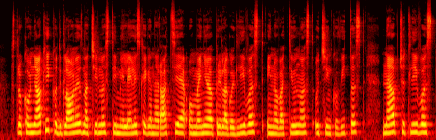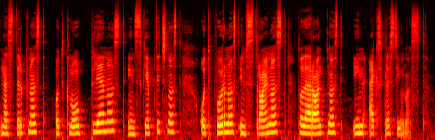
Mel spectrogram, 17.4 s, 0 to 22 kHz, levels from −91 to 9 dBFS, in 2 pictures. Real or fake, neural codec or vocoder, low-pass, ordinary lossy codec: real; none; none; none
